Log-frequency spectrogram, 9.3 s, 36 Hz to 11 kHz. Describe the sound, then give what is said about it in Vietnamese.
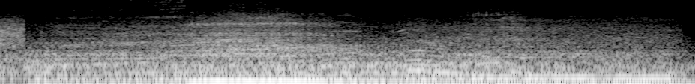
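Busy traffic on Highway 101, with cars and trucks rushing past on a wet road, makes a continuous loud roar of engines and tire hiss that swells for a few seconds early on and then stays dense and steady. “Xe cộ qua lại thật tấp nập trên xa lộ 101.”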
